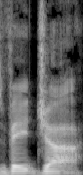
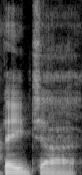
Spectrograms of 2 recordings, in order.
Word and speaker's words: Veja: Yeah, it's Veja. – Veja. Okay. – Because it's Portuguese and you'd pronounce the J.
